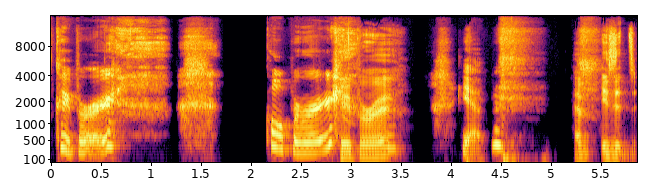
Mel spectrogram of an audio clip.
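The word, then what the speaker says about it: Coorparoo: Peru Walter Taylor Paddington Central morning side it's koeru Karu Karu yeah is it is it have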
